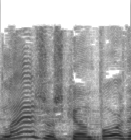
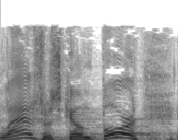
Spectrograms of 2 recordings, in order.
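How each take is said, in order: First: Lazarus lifted with a rising stress, come forth after it. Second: Said in the usual way. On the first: Shown as a demonstration. Pastor showing Jesus naming only Lazarus, stress on Lazarus. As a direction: lean on "Lazarus" to single him out. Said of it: "If he hadn't have said". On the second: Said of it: "every dead person there would have gotten up".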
